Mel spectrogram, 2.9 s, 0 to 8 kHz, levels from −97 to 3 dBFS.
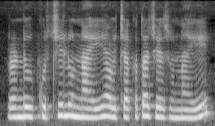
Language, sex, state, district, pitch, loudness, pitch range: Telugu, female, Telangana, Hyderabad, 225 Hz, -12 LUFS, 215-240 Hz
